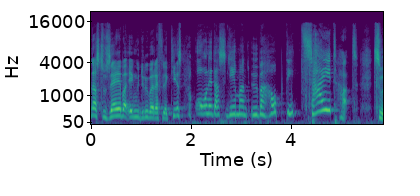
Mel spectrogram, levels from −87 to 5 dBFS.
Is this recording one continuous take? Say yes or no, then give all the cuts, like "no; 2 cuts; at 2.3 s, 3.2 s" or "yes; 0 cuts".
yes; 0 cuts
